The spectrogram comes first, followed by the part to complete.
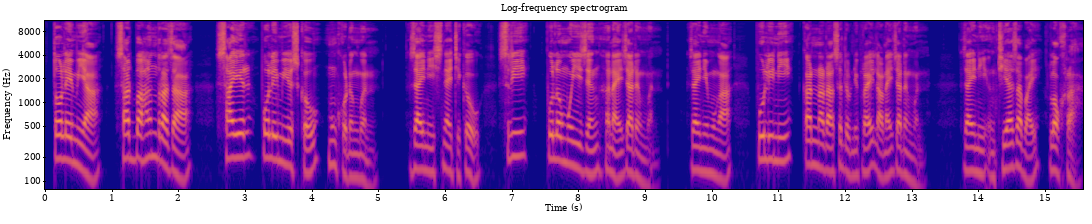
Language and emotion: Bodo, neutral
